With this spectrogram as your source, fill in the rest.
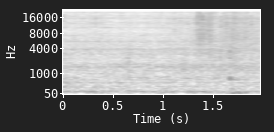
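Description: Börek frying in a pan over high heat gives a steady, soft sizzle and crackle that holds evenly at close range, with no talking over it.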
